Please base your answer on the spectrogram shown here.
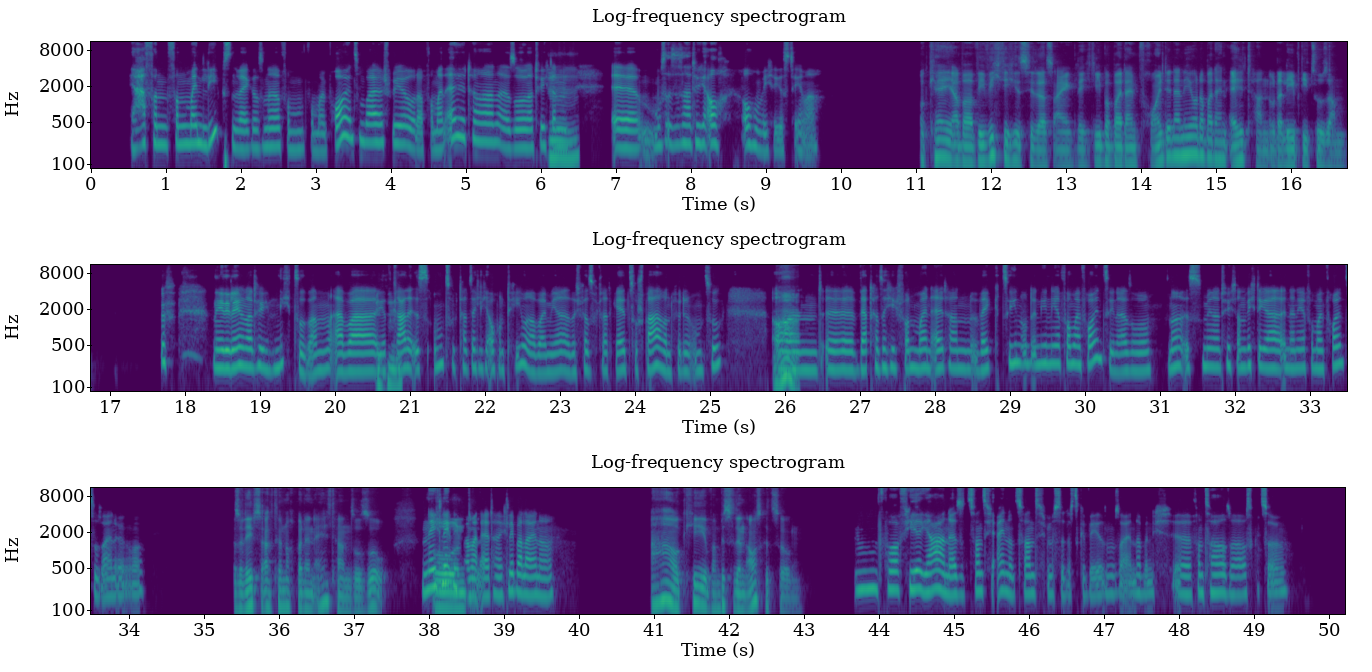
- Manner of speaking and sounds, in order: anticipating: "meinen Liebsten"; stressed: "Eltern"; stressed: "nicht"; surprised: "Ah"; surprised: "Ah, okay"
- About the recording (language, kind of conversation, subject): German, podcast, Wie entscheidest du, ob du in deiner Stadt bleiben willst?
